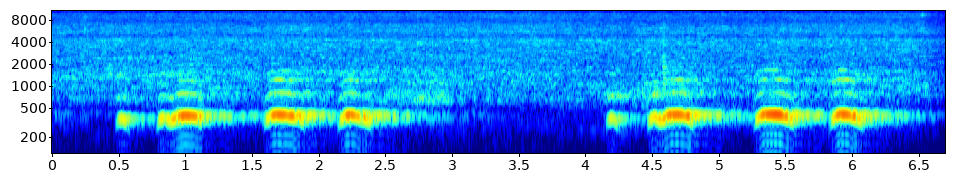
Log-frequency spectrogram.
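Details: Great horned owl (Bubo virginianus), hoot.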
